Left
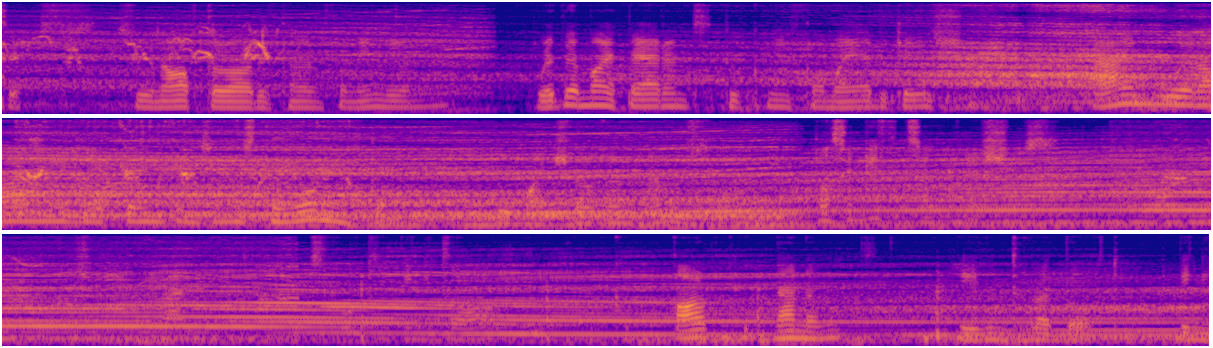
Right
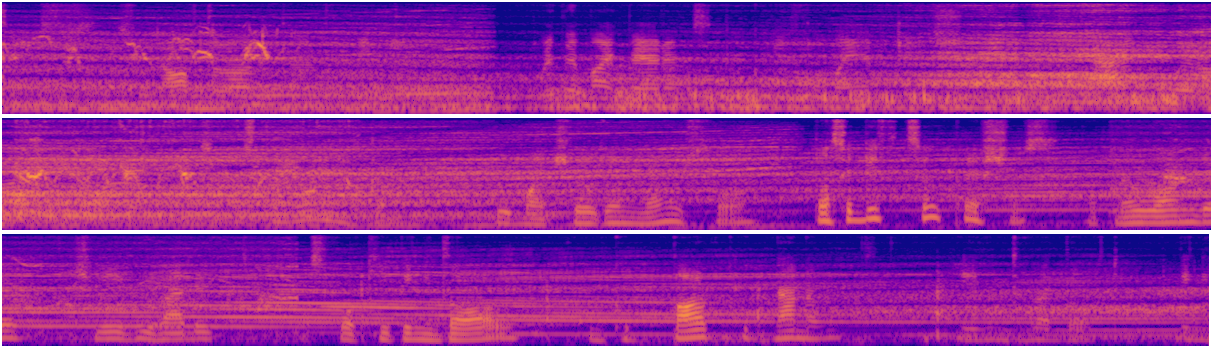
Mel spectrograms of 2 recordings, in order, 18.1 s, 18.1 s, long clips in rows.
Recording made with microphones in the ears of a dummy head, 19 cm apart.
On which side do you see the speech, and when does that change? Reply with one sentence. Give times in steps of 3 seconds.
You can hear the speech on the left from 0 s, on the right from 9 s and on the left from 15 s.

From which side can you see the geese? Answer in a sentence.
You can hear the geese on the right.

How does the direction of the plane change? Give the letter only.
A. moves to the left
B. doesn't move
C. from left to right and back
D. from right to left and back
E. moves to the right
A.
